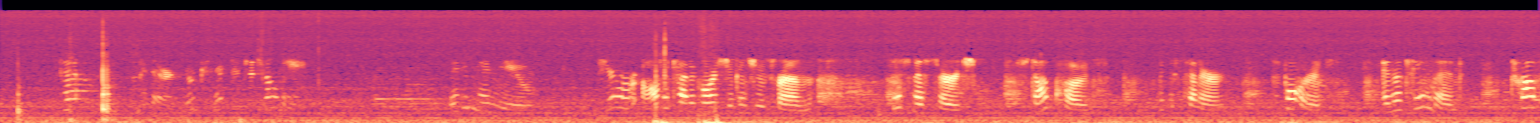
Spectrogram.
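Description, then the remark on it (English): A phone call placed on a phone's speakerphone after pressing the send button: thin electronic dialing tones and beeps come through a small tinny speaker, followed by muffled voices on the line at moderate volume. “I'm going to hit the send button here. Call them. And I'll open up the phone so you can hear the speaker phone.”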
